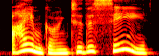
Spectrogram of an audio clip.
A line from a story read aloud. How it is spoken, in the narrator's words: Luna exclaimed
